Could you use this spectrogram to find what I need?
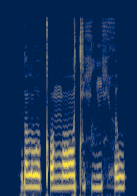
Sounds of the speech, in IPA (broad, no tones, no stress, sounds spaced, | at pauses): ɾʲ u lˠ w ʊ kʼ ɔ ŋ ɔː tʲ ə ç ʎ i ç h ə w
